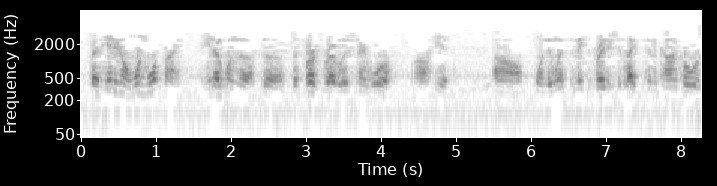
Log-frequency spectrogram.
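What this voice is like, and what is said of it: Southern American accent. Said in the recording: “I don't know if you can tell by my accent, but I'm a southerner.”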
